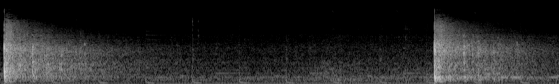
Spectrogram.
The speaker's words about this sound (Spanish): fuentes de la comisaría de policía informan que ha habido un altercado con varias detonaciones en la Avenida de la Juventud. Así sonaban esos disparos en la noche abulense.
